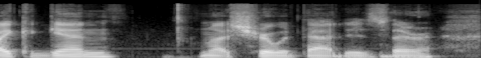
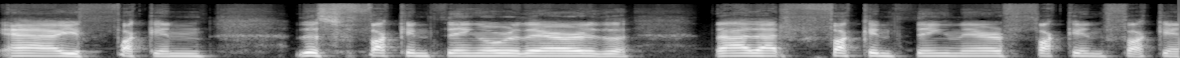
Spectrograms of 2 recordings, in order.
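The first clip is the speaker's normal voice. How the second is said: lightly voiced small-town local, raised pitch; higher, rambling cussing like the locals back home; imitating small-town swearers; 6 semitones higher, 3 dB louder than usual. Streamer imitating hometown folks, lightly voiced rambling swearing. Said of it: "that's how they, they talk".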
